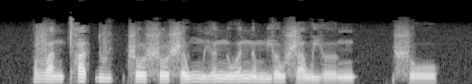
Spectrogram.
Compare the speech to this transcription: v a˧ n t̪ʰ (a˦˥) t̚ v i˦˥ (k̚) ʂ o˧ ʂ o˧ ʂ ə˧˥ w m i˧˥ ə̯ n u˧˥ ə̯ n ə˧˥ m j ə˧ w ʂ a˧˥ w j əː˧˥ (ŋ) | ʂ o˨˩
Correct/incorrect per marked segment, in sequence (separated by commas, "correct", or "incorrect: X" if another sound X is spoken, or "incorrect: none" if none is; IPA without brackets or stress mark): correct, correct, correct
